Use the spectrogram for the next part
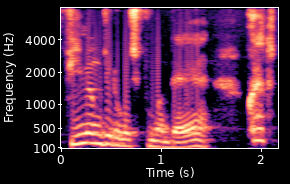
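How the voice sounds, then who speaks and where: A middle-aged man preaching a fervent sermon as a pastor, rising to shouts and asking his congregation questions. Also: mid-range voice, big pitch swings, fairly quick.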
